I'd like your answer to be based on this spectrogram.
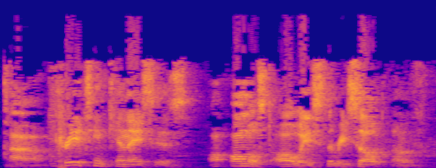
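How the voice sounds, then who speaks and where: A man who is a regular guest expert on a radio show, heard over a speakerphone and explaining things in a steady, factual way. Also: lowish voice, measured pace. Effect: sounds like a speakerphone. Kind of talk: casual radio talk. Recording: roomy echo through a speakerphone.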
